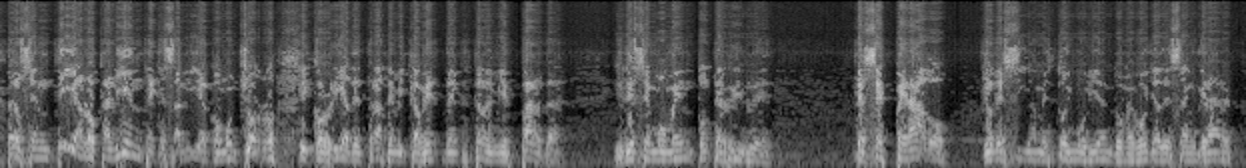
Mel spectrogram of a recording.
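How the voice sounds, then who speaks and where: A man giving a dramatic spoken testimony as a preacher, telling it earnestly and rising into anguished pleading shouts. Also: mid-range voice, noisy background.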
